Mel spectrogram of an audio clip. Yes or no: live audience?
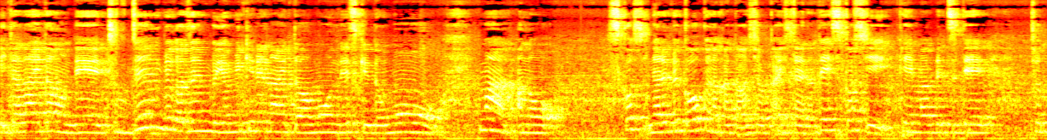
yes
